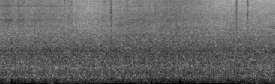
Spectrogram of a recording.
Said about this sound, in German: Ich hoffe, dann sind da jetzt keine schlimmen Windgeräusche drin. Aber ja, ob das so ist oder nicht, da ich hier ohne Monitoring aufnehme, weiß ich dann erst hinterher.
